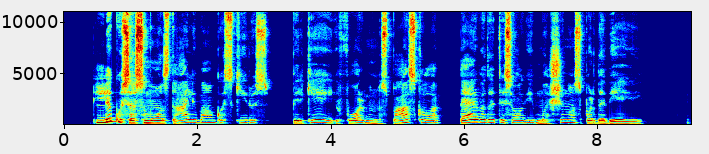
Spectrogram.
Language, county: Lithuanian, Telšiai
